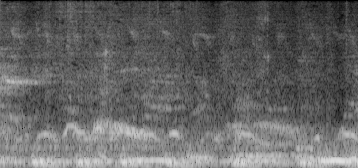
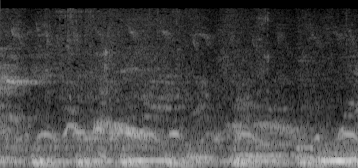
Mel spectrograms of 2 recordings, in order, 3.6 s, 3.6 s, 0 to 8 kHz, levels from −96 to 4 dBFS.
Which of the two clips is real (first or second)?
second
